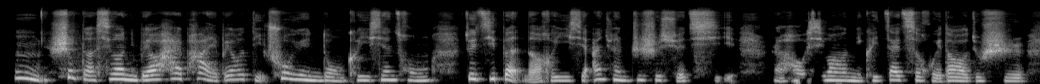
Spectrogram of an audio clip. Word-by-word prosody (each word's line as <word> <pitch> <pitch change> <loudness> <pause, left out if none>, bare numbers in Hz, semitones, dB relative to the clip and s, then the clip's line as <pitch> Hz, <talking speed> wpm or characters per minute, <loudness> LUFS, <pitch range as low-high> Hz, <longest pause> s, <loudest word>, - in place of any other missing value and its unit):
嗯， 275 -8 +2
是 325 +9 +5
的， 210 -8 -2
希 195 +6 +2
望 240 -2 +5
你 205 - +4
不 195 - -1
要 210 +2 +5
害 255 +2 +1
怕， 260 0 -2
也 180 - -3
不 170 - -8
要 220 +2 -3
抵 225 - -8
触 275 -3 0
运 200 -5 +2
动， 170 -3 -3
可 190 +3 -3
以 190 - 0
先 205 +3 +1
从 180 -3 -3 0.3
最 255 - +1
基 250 +1 0
本 240 -4 +2
的， - - 0
和 175 - -4
一 175 0 -2
些 175 - -1
安 230 +2 -2
全 215 -5 -1
知 205 - -3
识 200 0 +1
学 190 -5 -1
起。 - - 0 0.3
然 - - -6
后 170 -1 -3
希 - - -1
望 185 -2 +2
你 160 - -2
可 175 - -6
以 - - -1
再 200 +3 0
次 195 -2 +2
回 160 -4 -5
到， 165 0 +1
就 165 +1 -5
是 155 -1 +2
195 Hz, 270 characters per minute, -21 LUFS, 175-230 Hz, 0.3 s, 是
